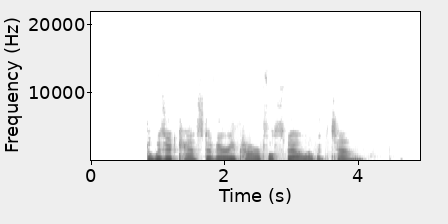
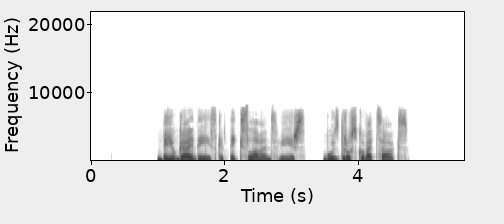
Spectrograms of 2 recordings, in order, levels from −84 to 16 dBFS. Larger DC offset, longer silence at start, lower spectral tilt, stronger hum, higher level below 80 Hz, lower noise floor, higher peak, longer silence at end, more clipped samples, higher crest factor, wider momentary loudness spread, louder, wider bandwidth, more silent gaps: neither; second, 0.85 s vs 1 s; first, -9 dB/octave vs -5.5 dB/octave; neither; about the same, -66 dBFS vs -62 dBFS; about the same, under -90 dBFS vs under -90 dBFS; second, -10 dBFS vs -2 dBFS; about the same, 0.9 s vs 0.9 s; neither; about the same, 20 dB vs 16 dB; about the same, 10 LU vs 10 LU; second, -29 LUFS vs -18 LUFS; about the same, 8.8 kHz vs 8 kHz; second, none vs 3.25-3.47 s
